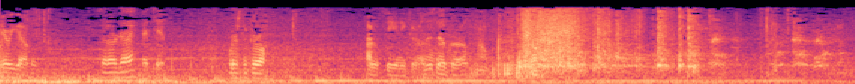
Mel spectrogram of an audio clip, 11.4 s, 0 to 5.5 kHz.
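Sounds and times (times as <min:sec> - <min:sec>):
steady low rumble: 0:00.0 - 0:10.8
speech: 0:00.2 - 0:00.7, 0:01.3 - 0:03.7, 0:04.9 - 0:08.0
dogs barking: 0:09.2 - 0:11.3.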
